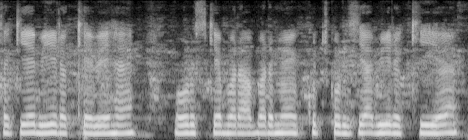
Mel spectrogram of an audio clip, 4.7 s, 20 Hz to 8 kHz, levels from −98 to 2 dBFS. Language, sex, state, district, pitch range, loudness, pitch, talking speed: Hindi, male, Uttar Pradesh, Saharanpur, 170-180 Hz, -15 LUFS, 175 Hz, 180 wpm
